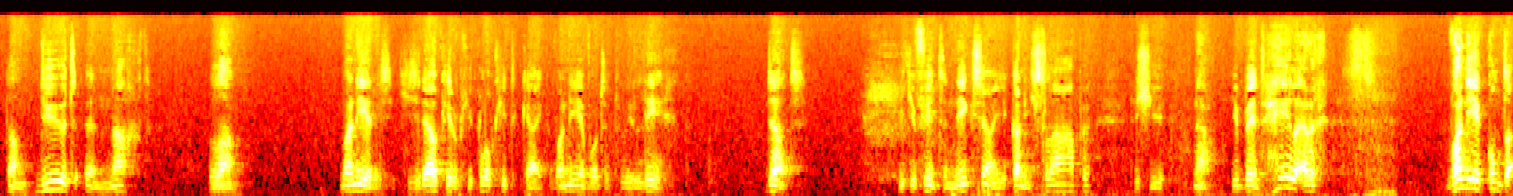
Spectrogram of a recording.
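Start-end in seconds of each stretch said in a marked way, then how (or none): none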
